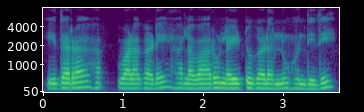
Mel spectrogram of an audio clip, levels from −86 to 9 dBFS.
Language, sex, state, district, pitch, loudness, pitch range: Kannada, female, Karnataka, Bidar, 165 Hz, -15 LUFS, 165-175 Hz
